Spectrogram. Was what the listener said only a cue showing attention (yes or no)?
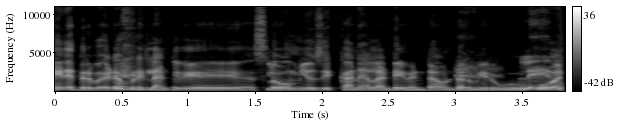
yes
